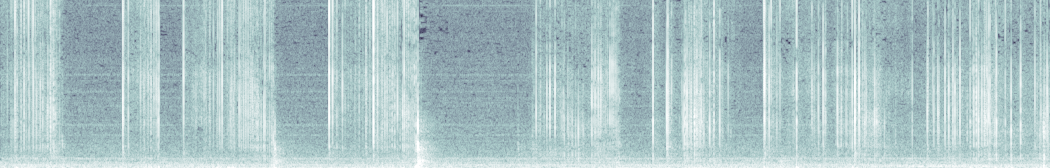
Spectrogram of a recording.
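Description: Long yellow nails tap and scratch the top of a thin, solid, unwrapped bar of dark chocolate with scored segments lying flat on a stone countertop. Bursts of bright, crisp scratching alternate with sharp, quick taps over a quiet low background hum.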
